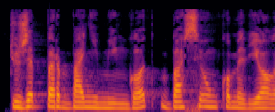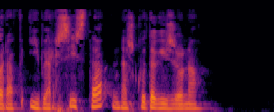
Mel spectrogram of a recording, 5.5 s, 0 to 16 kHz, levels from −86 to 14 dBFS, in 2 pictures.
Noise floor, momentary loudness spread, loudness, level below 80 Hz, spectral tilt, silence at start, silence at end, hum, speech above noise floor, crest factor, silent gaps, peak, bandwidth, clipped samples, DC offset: -78 dBFS; 10 LU; -17 LUFS; -48 dBFS; -5 dB/octave; 0.1 s; 0.75 s; none; 61 dB; 18 dB; none; 0 dBFS; 11.5 kHz; under 0.1%; under 0.1%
